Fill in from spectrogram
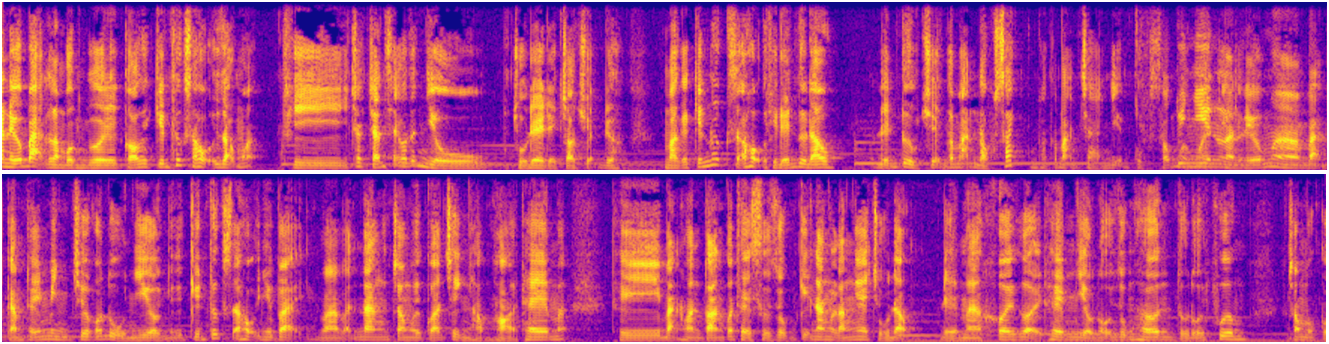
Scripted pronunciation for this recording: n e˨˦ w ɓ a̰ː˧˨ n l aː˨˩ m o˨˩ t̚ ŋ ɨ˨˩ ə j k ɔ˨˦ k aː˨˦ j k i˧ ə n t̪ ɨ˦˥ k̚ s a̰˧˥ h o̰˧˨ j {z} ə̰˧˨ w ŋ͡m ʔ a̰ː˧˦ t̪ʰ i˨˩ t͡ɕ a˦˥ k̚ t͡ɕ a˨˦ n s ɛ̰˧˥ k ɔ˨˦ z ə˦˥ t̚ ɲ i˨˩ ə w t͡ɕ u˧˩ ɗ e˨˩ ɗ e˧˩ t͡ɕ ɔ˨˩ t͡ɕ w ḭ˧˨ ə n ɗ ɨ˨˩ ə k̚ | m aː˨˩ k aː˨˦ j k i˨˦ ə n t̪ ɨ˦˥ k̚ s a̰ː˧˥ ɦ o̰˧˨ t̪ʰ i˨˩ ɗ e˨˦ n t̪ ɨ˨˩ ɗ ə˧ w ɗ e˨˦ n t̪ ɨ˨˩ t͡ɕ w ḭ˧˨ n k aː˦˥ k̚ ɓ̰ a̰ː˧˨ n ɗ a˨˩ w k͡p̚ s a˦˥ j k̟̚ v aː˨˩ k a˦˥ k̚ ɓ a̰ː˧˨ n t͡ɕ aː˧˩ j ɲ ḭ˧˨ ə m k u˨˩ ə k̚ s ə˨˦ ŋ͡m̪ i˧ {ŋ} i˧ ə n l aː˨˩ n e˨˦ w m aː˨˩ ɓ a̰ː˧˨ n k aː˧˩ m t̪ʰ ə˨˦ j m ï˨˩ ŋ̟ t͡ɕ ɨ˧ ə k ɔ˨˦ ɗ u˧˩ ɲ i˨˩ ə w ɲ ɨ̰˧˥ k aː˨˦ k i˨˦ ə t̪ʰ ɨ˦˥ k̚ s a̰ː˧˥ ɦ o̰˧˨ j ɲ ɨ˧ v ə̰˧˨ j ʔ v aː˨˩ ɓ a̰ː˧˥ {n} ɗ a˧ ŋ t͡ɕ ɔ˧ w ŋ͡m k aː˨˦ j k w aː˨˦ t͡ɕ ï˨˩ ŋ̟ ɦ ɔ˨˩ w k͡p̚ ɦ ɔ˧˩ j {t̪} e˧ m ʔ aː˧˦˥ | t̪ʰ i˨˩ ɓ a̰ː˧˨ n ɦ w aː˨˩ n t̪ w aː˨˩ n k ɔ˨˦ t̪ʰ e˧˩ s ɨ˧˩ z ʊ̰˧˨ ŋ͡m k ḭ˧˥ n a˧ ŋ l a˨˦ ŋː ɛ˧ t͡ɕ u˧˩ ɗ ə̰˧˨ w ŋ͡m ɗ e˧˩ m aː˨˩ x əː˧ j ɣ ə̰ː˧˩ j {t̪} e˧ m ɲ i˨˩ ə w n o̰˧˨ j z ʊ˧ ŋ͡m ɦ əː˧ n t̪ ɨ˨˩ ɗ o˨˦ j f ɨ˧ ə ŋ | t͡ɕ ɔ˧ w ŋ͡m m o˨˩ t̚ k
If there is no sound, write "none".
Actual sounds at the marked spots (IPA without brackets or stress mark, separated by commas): z, ɲ, n, t̪ʰ, t̪ʰ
